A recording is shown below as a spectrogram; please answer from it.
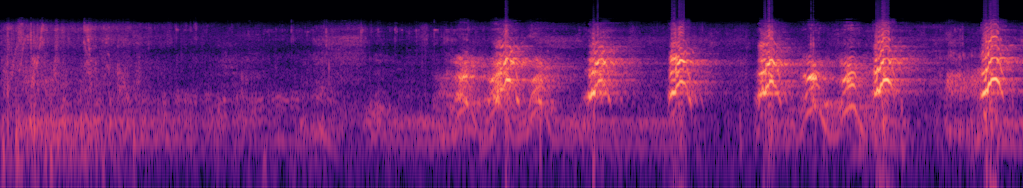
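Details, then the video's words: Whippets and a rat terrier romping in the first light snow of the season; after a quiet stretch with faint voices, a dog fires off about eight sharp, bright barks in quick succession. "snow day for whippets"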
